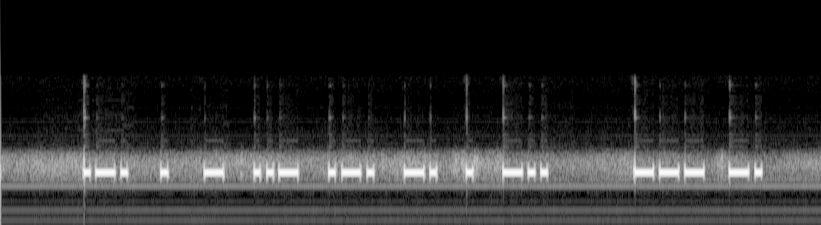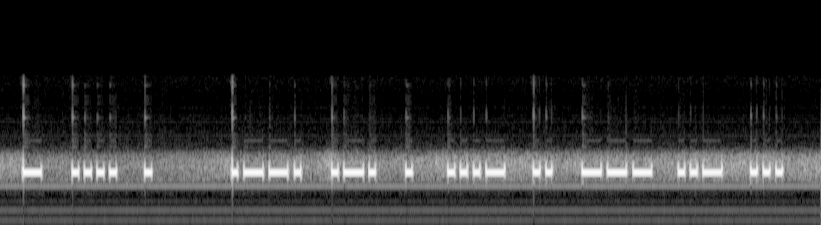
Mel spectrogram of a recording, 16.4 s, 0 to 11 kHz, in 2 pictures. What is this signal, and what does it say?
Morse code, heard as a keyed tone, about 19 wpm, spaced as for 15 wpm, 660 Hz. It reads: RETURNED ON THE PREVIOUS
